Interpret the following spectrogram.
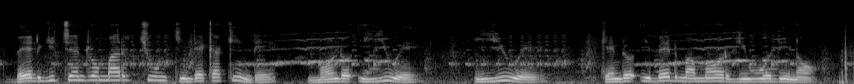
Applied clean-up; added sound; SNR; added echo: none; Chicken, rooster; 16 dB; none.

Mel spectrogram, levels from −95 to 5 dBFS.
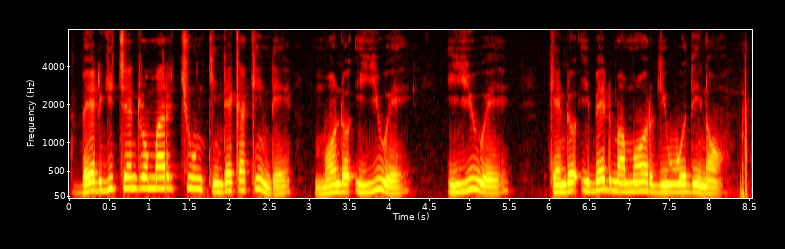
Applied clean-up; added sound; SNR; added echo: none; none; none; none.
